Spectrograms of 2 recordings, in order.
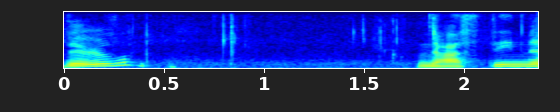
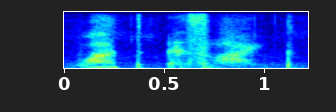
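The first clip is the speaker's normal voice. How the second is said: teasing whisper; 9 dB quieter than usual. Acted. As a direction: hush it like a secret. Teasing viewers to watch.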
